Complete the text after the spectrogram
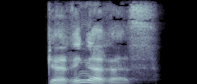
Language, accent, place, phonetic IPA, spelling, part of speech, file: German, Germany, Berlin, [ɡəˈʁɪŋəʁəs], geringeres, adjective, De-geringeres.ogg
- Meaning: strong/mixed nominative/accusative neuter singular comparative degree of gering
